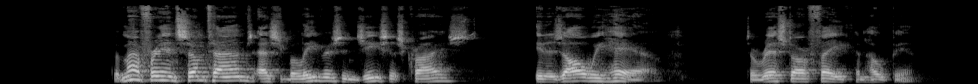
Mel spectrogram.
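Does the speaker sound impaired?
No.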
